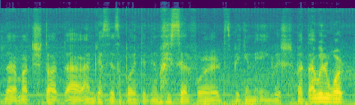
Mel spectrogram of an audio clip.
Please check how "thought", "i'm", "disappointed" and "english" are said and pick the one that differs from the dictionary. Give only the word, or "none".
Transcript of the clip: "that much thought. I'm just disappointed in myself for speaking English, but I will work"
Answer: thought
